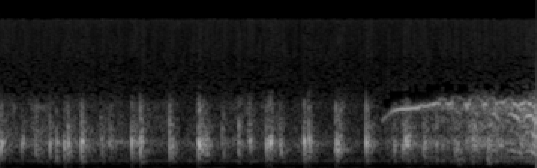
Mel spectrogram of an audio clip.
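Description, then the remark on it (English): A quick, steady run of hoof clops rings out, then a horse lets out a high, rising whinny that carries over the last few hoofbeats. “Here's my horse. Steady for it.”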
